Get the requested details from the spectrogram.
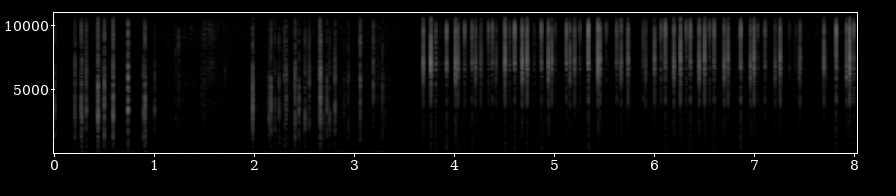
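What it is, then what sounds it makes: Plastic squeeze tube tapped with nails. A filled pink plastic primer squeeze tube is tapped and scratched with long painted nails while it is turned in the hands. Quick, irregular bursts of sharp, bright clicks and dry scratches come over a quiet, low background rumble. Each tap dies away almost instantly.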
